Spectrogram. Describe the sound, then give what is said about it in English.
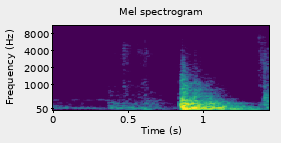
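A door shuts with a single heavy, low thunk that rings on briefly before fading, preceded by a soft rustle of movement. “And then I went to this, I'm shutting my door.”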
